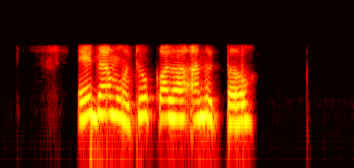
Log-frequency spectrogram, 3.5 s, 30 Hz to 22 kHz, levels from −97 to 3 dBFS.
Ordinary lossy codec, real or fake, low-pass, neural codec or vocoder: Opus, 32 kbps; fake; 3.6 kHz; codec, 24 kHz, 1.5 kbps, HILCodec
